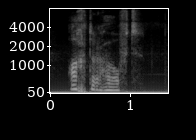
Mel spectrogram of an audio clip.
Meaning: back of the head, occiput
- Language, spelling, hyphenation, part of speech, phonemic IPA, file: Dutch, achterhoofd, ach‧ter‧hoofd, noun, /ˈɑx.tərˌɦoːft/, Nl-achterhoofd.ogg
